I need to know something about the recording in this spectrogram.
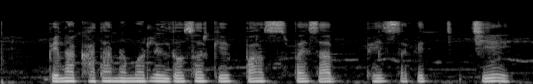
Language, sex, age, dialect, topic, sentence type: Maithili, male, 18-24, Eastern / Thethi, banking, question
